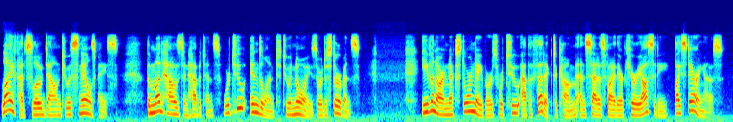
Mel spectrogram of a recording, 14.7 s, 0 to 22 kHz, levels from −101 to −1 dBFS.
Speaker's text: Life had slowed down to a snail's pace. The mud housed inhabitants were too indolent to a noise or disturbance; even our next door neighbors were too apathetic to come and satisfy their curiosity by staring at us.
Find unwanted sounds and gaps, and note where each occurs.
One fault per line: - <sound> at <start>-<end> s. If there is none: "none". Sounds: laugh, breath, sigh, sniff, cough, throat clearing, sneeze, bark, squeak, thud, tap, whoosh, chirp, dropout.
none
